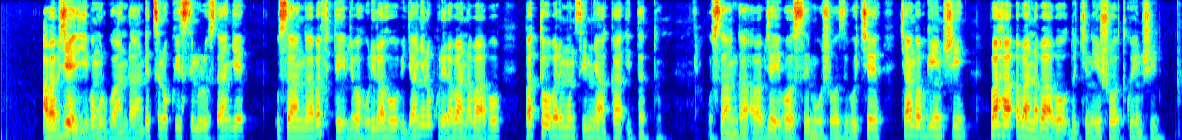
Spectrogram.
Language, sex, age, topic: Kinyarwanda, male, 18-24, education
